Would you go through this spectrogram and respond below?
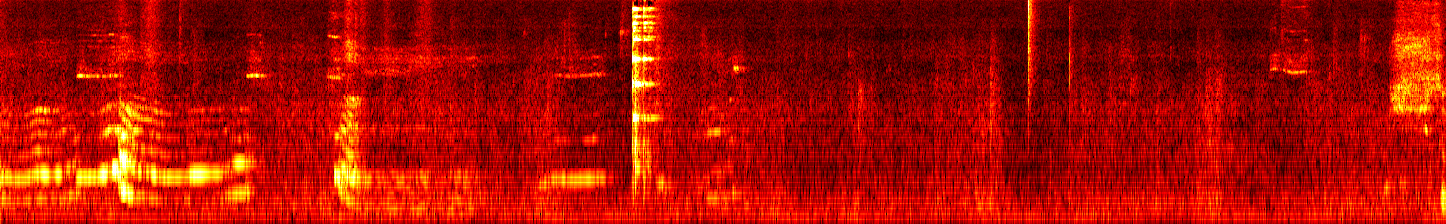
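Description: A curious female dog whimpering and whining in short, rising and falling cries near a person, followed by quieter sniffs and small noises over a steady low hum.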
